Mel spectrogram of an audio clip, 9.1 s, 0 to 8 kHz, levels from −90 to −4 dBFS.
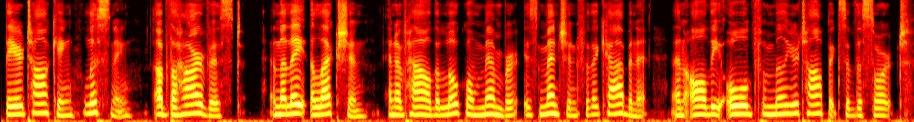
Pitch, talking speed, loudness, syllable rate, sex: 190 Hz, 190 wpm, -19 LUFS, 5.8 syllables/s, female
